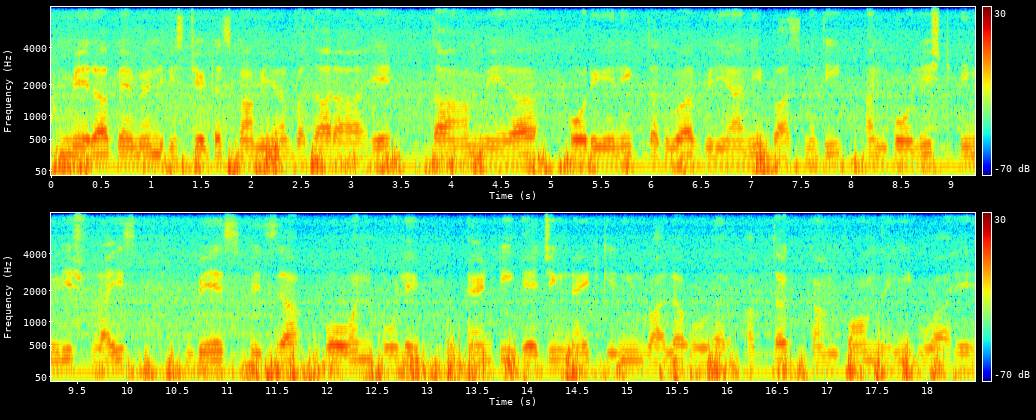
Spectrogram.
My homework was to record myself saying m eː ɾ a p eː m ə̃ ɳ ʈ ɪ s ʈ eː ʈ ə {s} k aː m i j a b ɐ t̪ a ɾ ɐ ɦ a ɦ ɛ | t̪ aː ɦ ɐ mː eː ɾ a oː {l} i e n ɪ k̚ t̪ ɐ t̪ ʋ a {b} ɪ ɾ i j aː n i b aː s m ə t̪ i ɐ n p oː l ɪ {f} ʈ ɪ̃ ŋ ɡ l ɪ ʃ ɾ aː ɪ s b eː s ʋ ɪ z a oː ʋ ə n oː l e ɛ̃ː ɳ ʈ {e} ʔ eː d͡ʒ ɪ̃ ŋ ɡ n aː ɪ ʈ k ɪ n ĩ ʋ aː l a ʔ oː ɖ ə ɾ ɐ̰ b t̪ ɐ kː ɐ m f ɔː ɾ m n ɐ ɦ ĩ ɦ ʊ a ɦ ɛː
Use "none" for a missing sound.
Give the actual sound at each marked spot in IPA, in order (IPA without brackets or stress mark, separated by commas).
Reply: s, ɾ, b, ʃ, i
